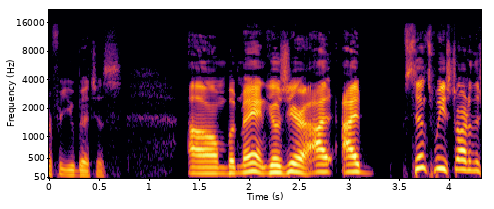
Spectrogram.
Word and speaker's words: Gojira: Originally called Godzilla, that is your Gojira. They changed their name to the Japanese pronunciation before they ever even went into the studio.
